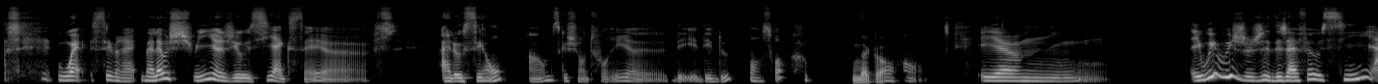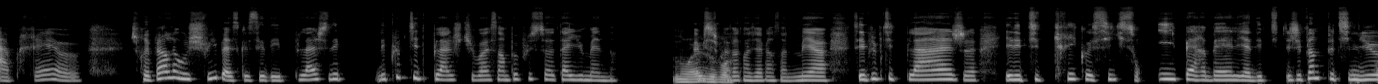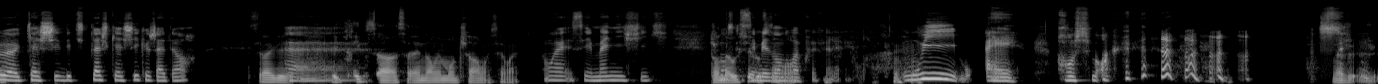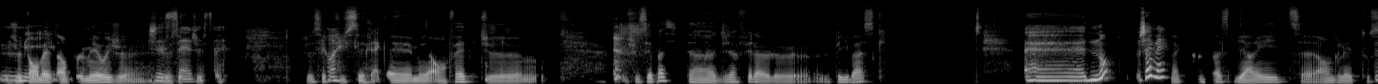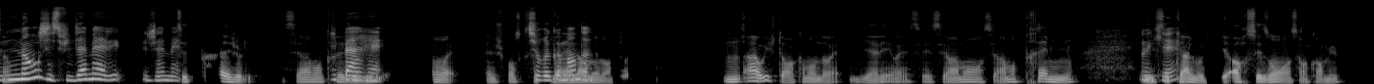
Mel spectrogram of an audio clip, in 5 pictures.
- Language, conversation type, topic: French, podcast, Quel est un lieu naturel qui te fait du bien, et pourquoi ?
- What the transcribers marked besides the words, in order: stressed: "l'océan"; chuckle; drawn out: "heu"; chuckle; stressed: "eh"; laugh; chuckle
